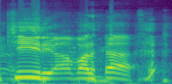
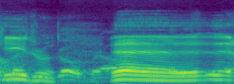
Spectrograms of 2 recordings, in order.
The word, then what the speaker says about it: Keedra: I'm about to say Keedy. You know that New Orleans about to come out, but I'm about to say Keedy. It's Keedra. I gotta say her name.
